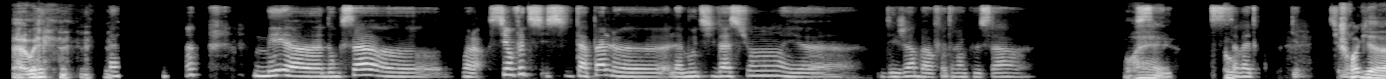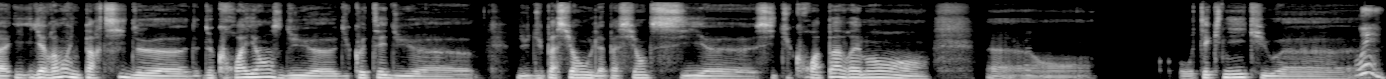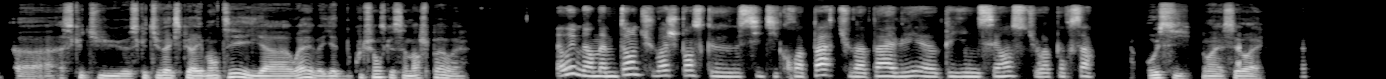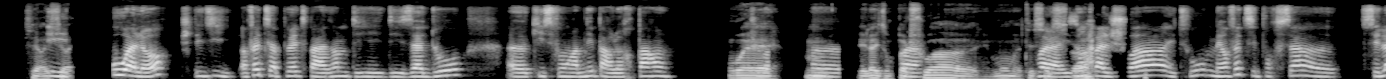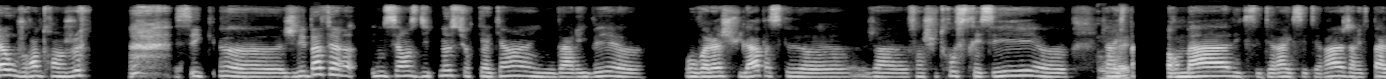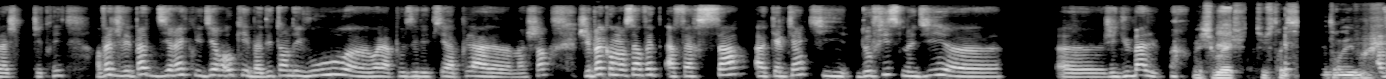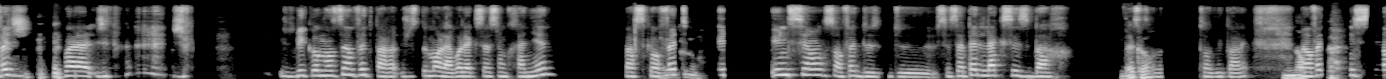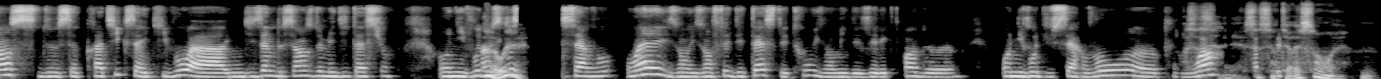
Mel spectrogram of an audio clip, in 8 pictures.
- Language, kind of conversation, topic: French, unstructured, Quelle est la chose la plus surprenante dans ton travail ?
- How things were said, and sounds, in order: laughing while speaking: "Ah ouais ?"; laugh; chuckle; tapping; unintelligible speech; chuckle; other background noise; chuckle; unintelligible speech; chuckle; laughing while speaking: "voilà, je je je"; laugh; chuckle; unintelligible speech; unintelligible speech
